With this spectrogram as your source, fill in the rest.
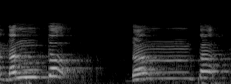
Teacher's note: अनुस्वार बोलते समय नाक से वायु निकलेगी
